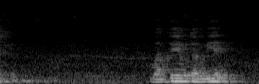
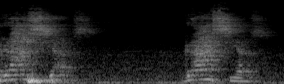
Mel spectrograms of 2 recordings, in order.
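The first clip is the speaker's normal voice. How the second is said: relieved thanks; 6 semitones higher, much slower than usual. Retold or imitated. Quoting own relieved thanks.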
